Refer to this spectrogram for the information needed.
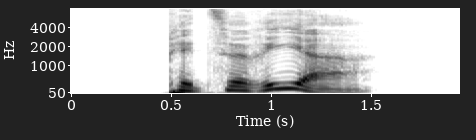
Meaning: pizzeria
- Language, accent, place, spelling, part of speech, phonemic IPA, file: German, Germany, Berlin, Pizzeria, noun, /piːtseˈʁiːa/, De-Pizzeria.ogg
